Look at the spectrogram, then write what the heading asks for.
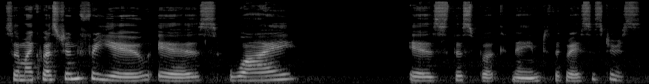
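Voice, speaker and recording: Slow-paced woman presenting book trivia. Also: fairly low pitch. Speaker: author of young adult thrillers.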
